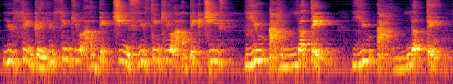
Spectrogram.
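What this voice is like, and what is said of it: Heavy French accent. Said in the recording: “with a heavy French accent”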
